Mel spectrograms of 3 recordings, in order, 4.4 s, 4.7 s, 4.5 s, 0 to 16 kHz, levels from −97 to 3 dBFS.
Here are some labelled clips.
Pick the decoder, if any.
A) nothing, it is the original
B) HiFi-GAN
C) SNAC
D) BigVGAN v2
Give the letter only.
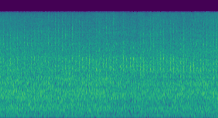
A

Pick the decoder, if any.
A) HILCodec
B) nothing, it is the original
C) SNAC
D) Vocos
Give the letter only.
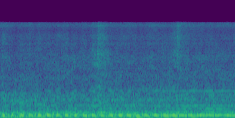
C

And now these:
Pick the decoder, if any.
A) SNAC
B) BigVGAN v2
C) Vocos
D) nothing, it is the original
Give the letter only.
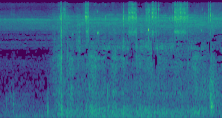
D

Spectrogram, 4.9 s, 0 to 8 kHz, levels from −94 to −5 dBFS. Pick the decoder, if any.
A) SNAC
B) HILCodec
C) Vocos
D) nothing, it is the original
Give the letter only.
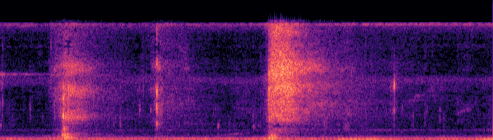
D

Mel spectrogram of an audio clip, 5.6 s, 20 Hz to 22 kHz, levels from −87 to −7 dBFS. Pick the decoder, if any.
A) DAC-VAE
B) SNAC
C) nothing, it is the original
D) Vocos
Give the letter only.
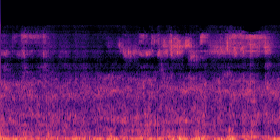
B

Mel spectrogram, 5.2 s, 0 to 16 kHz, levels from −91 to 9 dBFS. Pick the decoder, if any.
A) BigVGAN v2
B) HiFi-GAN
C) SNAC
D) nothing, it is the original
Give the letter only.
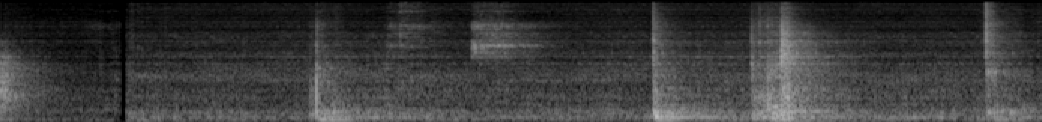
C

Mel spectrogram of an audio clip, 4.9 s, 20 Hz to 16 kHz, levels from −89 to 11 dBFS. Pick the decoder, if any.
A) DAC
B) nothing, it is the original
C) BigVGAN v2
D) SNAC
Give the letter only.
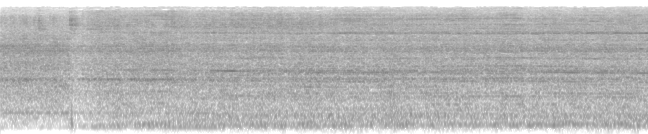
B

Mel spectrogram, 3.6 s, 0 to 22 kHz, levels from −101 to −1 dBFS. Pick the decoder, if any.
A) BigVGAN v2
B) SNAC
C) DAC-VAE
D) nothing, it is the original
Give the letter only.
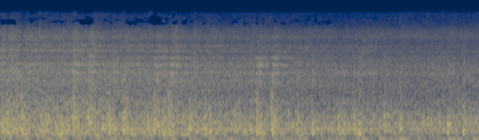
D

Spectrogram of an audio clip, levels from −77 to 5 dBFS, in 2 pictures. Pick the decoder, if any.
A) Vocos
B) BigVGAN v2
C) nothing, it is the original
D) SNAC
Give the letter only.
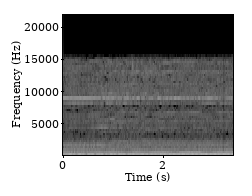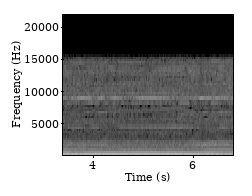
C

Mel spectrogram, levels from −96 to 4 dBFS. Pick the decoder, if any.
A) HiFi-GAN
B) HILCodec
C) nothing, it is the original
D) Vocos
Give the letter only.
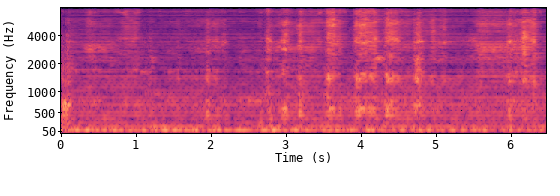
A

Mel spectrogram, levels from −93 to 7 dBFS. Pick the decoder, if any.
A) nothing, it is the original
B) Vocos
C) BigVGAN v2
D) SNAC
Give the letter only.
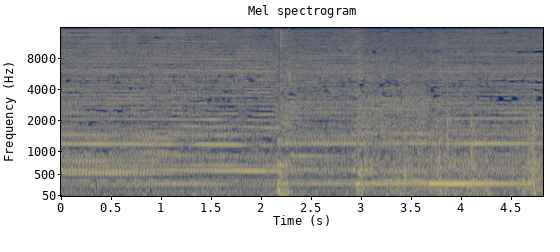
A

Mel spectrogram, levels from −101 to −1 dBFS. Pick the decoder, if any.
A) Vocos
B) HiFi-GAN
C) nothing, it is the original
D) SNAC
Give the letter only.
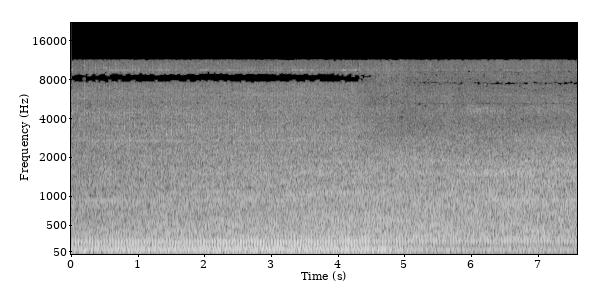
C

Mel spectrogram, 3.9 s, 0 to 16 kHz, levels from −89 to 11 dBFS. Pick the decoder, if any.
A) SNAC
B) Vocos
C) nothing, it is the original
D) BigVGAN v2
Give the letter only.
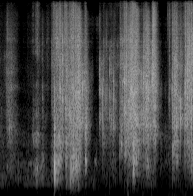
A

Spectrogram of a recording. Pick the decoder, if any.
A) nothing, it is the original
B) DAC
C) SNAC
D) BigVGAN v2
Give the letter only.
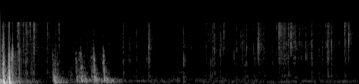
A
